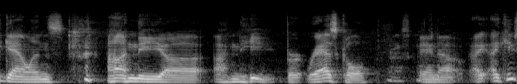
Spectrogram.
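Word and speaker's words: Razkull: So it's like skull, but with a Z.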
